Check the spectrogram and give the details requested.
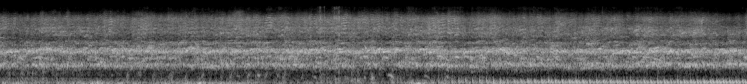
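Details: Snow geese at Snohomish, a large flock giving a dense, continuous chorus of overlapping nasal honks, with a steady broad hiss above and low rumbling noise underneath throughout.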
